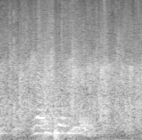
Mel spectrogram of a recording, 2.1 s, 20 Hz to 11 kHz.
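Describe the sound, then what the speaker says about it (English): A conference audience at The Gathering 2016 breaks into brief applause for the next speaker, a short burst of clapping that swells and fades within about two seconds while a voice talks over it. "give me a big round of applause for our next warrior"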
